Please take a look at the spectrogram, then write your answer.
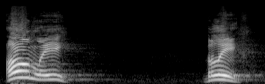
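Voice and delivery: each word set apart, loud; declared slowly. Shown as a demonstration. Preacher reading the text to the church, loud. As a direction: proclaim it, pausing between words. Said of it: "Read that with me".

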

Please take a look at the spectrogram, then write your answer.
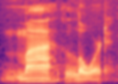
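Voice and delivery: low, hushed, far-off oh my Lord; dismayed gasp. Retold or imitated. Someone who heard God then lost nerve, hushed dismay. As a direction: sink into sudden dismay. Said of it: "you went".

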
